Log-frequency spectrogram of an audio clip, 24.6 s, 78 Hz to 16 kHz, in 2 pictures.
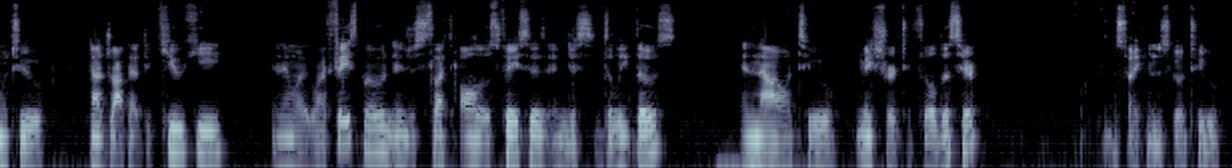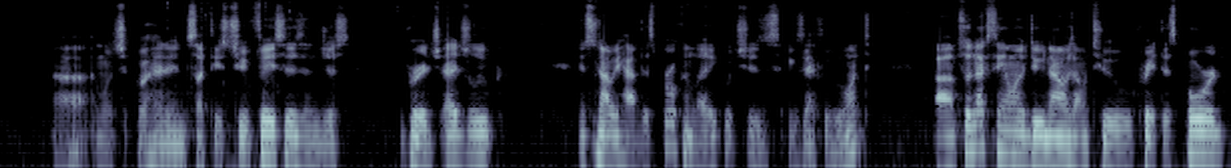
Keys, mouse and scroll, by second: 0.5 q, 1.3-1.7 alt+drag, 1.9 click, 2.7 3, 3.0 click, 4.2 Up, 5.6 Delete, 6.7 2, 8.0 click, 8.7-9.5 alt+drag, 10.0 alt+middle drag, 10.4 alt+click, 11.1-13.6 right drag, 14.2 click, 14.8 shift+click, 15.1-16.2 right drag, 16.2 click, 16.5 click, 17.2-18.3 alt+drag, 18.5 alt+middle drag, 18.9 alt+click, 19.5 alt+middle drag, 20.1-21.4 alt+drag.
